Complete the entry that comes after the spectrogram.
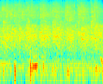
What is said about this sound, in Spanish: Muchas, muchas gracias, doctor. Te damos un aplauso con todo cariño al doctor.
